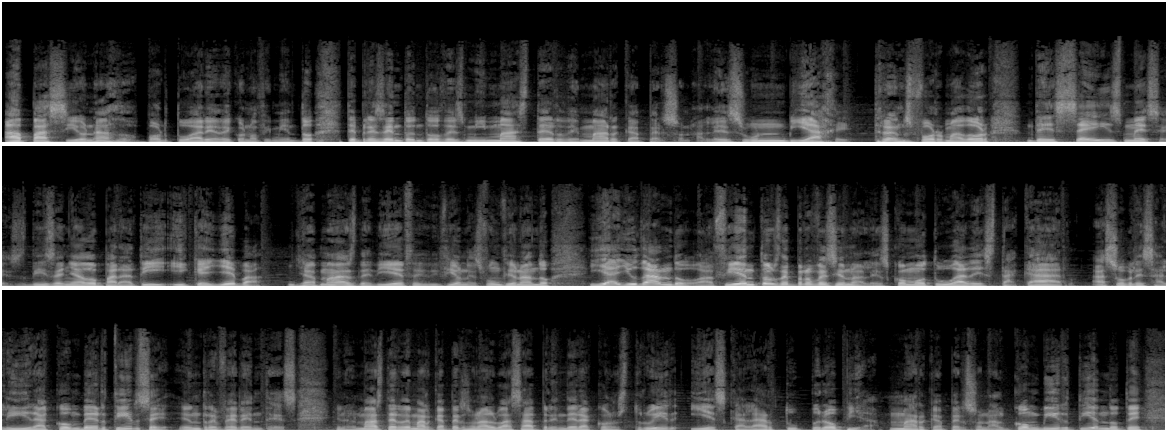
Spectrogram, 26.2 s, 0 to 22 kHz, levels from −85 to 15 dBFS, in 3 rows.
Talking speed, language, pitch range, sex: 155 wpm, Spanish, 115-145 Hz, male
